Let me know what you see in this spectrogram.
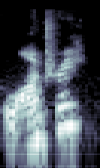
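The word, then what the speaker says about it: Laundrie: happened and brian laundry is his name pronounced like laundry brian laundry argued in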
